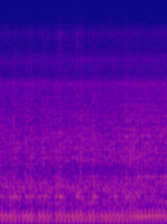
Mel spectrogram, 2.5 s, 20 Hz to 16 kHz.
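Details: Honda Vario 125 FI scooter starts after wiring/electrical work: the MIL lamp blinks and it fails at first, then it catches and ticks over at a steady, even idle with no misfire or stumble; runs healthy.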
